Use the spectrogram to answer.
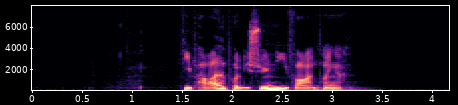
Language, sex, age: Danish, male, 39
